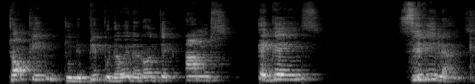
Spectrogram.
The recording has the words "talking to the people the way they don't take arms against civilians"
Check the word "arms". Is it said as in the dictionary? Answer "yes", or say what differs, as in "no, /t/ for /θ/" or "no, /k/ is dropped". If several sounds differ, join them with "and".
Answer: no, /s/ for /z/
